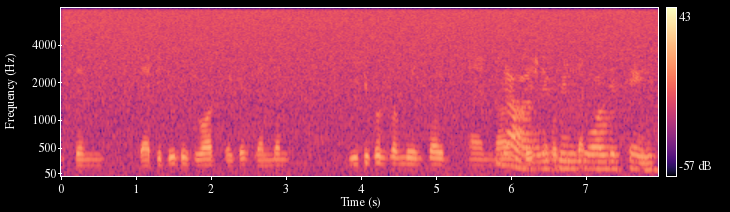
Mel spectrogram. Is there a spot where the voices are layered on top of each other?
Yes, from 5.8 s

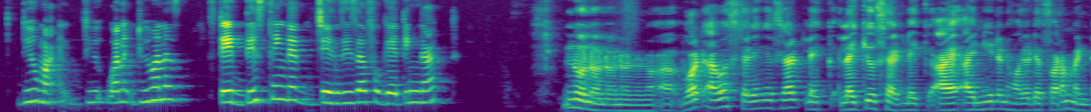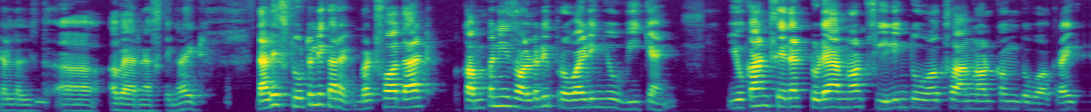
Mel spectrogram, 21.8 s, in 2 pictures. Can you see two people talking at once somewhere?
No

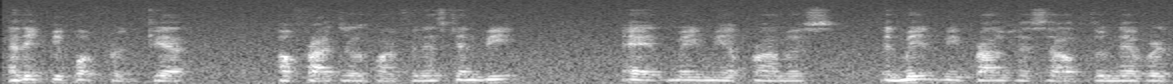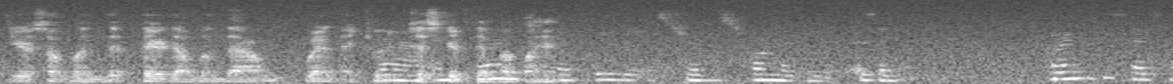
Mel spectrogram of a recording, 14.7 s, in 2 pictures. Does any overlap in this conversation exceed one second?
Yes, from 9.7 s

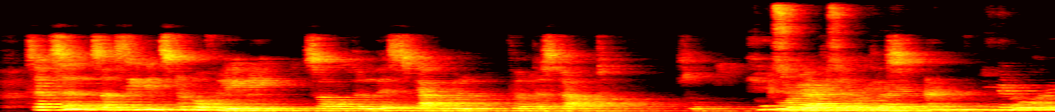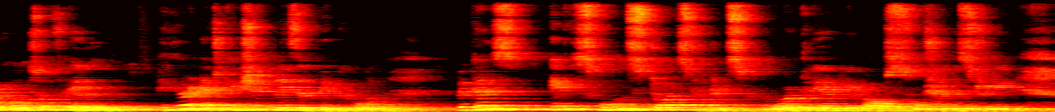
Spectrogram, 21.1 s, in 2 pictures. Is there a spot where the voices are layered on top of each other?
Yes, from 7.8 s

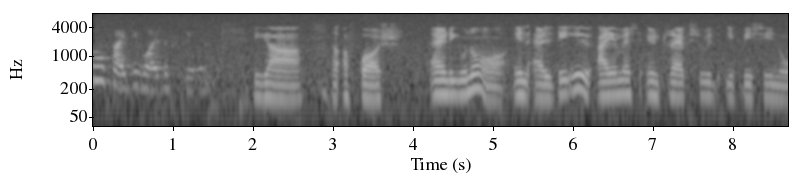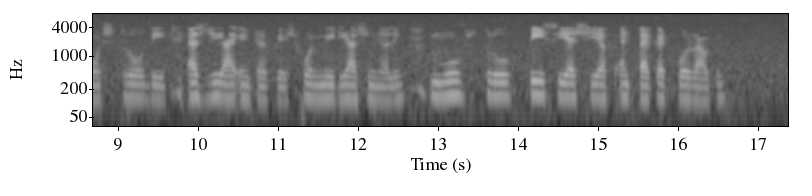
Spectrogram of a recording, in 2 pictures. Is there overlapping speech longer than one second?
No

